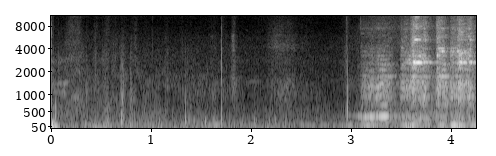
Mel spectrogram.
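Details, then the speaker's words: Hotpoint/Indesit tumble dryer after recall modification and motor replacement by engineer: quiet clicks, then loud harsh scraping rattle as the drum turns, drum now stiff; something catching inside, possibly a loose screw, cause unconfirmed. "plugged it back in and it's making an allmighty racket so Uh something's obviously catching inside"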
